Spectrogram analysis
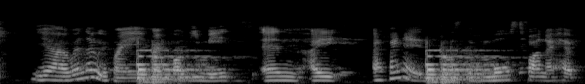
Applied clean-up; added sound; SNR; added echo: classical method WPE with log-MMSE.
